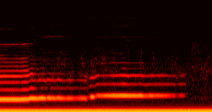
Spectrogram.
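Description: A woman humming the closing notes unaccompanied: three long held notes, each a little higher than the last, the last one stopping shortly before the end.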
